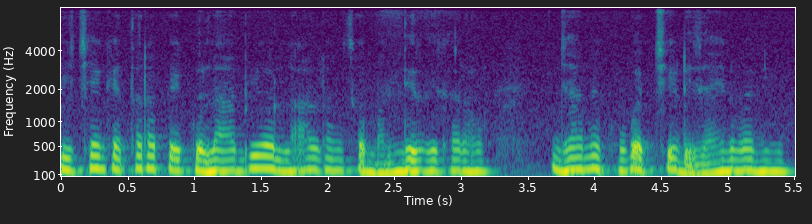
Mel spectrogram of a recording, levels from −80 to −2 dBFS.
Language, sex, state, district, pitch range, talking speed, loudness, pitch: Hindi, male, Bihar, Kishanganj, 135-160 Hz, 220 wpm, -15 LUFS, 145 Hz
